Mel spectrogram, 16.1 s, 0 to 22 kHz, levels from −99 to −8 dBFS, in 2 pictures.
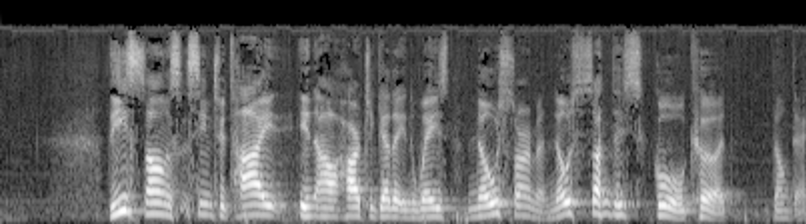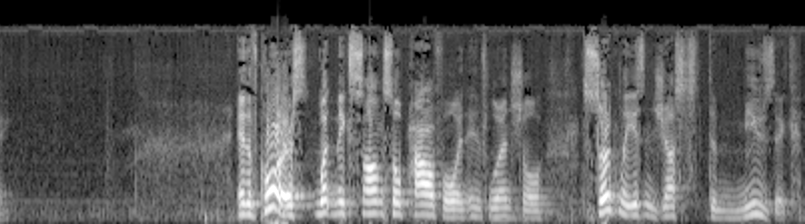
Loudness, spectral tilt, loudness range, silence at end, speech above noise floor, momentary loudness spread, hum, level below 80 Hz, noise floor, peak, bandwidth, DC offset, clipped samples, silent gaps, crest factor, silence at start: -16 LUFS; -3.5 dB/octave; 11 LU; 0.1 s; 38 dB; 15 LU; none; -54 dBFS; -54 dBFS; 0 dBFS; 13.5 kHz; under 0.1%; under 0.1%; none; 18 dB; 1.1 s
